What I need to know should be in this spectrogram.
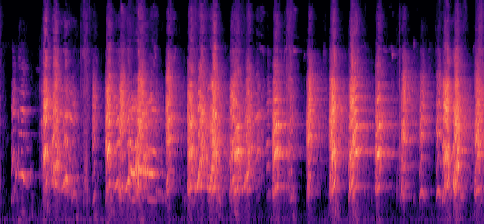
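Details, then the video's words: A big-bellied dog on the way home barks in a rapid, loud series of harsh, harmonic yaps, roughly two per second with short gaps, continuing steadily throughout. "Con Chó Bụng Bự"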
